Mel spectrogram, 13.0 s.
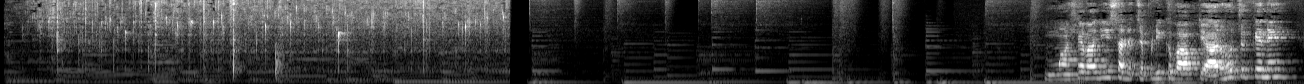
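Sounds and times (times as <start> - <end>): music: 0.0 - 13.0
food frying in hot oil: 0.1 - 5.2.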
